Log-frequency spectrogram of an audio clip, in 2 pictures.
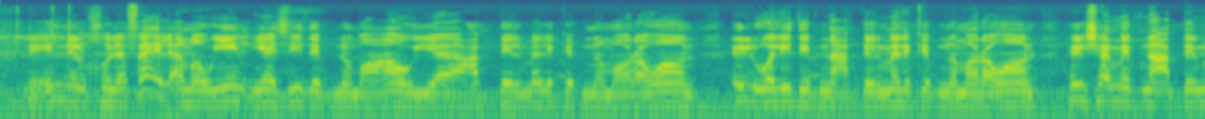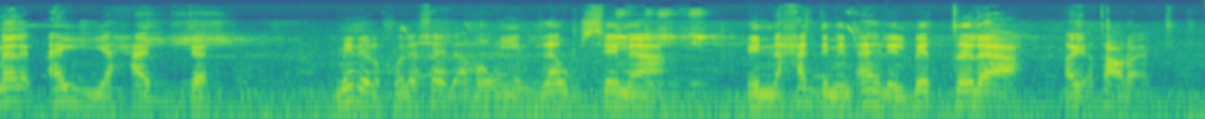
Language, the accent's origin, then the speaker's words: Arabic; Egypt; في إمام عندنا في مصر بنفتخر به من الأئمة الأربعة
